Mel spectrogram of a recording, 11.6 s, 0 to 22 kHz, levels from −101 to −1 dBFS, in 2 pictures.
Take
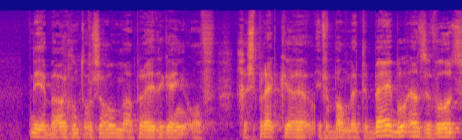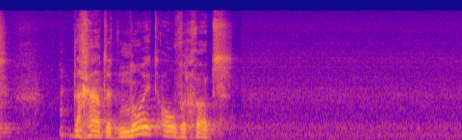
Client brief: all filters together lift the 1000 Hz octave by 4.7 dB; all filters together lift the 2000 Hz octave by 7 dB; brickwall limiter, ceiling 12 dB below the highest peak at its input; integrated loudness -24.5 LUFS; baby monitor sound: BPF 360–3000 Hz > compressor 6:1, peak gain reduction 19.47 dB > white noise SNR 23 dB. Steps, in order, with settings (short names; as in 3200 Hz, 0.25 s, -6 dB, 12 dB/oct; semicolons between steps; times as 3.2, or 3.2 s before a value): bell 1000 Hz +3 dB; bell 2000 Hz +9 dB; limiter -14 dBFS; BPF 360–3000 Hz; compressor 6:1, threshold -42 dBFS; white noise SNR 23 dB; gain +20 dB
